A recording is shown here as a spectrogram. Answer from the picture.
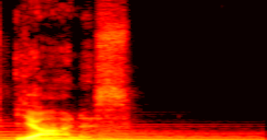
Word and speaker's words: Jānis: For example, in Latvian, the stress usually falls on the first syllable of the word. “My name is Jānis.”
